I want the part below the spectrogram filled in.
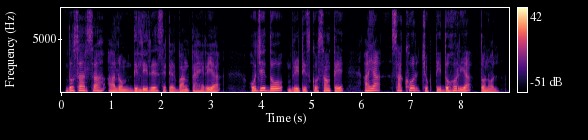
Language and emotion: Santali, neutral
